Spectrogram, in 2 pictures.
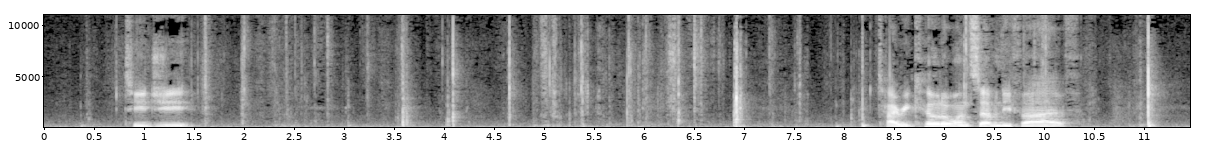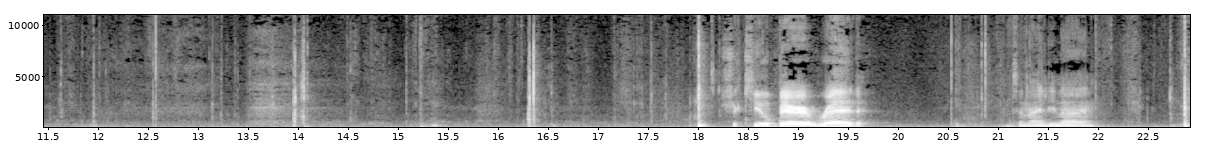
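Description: Trading cards flick and rustle as they are shuffled by hand.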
